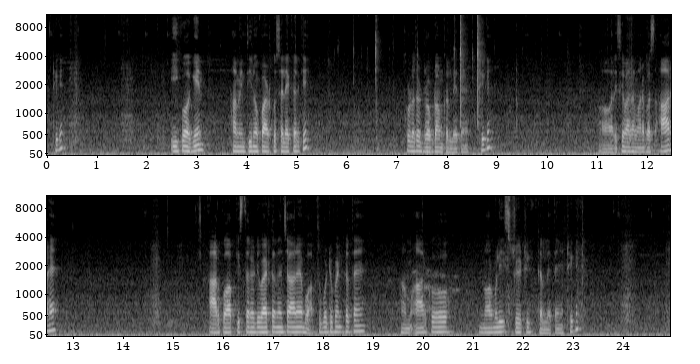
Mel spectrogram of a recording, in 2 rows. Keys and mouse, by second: 2.1 space, 4.4 space, 4.4 shift+click, 4.9 shift+click, 5.7 Down, 5.9 Down, 6.2 Down, 6.3 Down, 6.6 Down, 8.6 Down, 22.5 shift+click.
